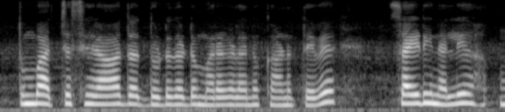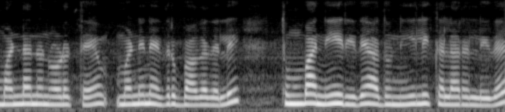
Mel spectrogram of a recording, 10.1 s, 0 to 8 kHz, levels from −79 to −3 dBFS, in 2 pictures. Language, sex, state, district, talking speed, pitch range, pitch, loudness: Kannada, female, Karnataka, Bijapur, 115 wpm, 205-235 Hz, 220 Hz, -16 LUFS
